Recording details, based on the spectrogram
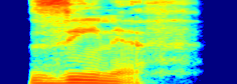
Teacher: it has two syllables and the stress is on the first syllable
